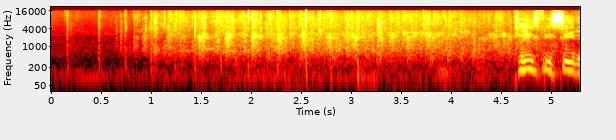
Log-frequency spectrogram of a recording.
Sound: graduates applauding

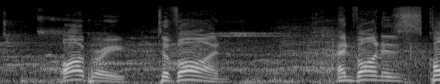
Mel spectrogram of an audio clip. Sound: whistle blows

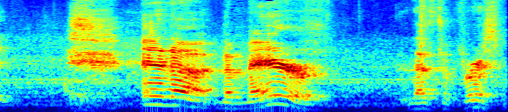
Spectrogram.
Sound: laughs

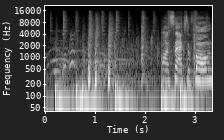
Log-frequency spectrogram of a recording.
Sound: audience clapping and cheering

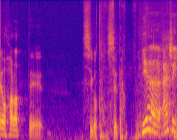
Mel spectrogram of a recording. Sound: speaking japanese

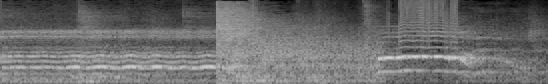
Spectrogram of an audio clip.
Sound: gunshot

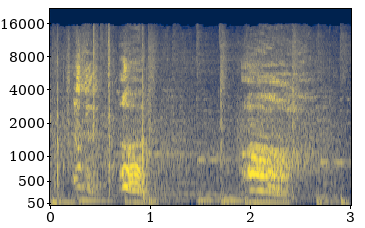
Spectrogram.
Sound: grunts

